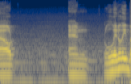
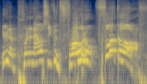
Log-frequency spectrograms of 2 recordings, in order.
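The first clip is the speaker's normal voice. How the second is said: high and loud, breaking into a laugh; furious rant; 10 semitones higher, 5 dB louder than usual. Real, not acted. Venting to a friend about the clerk, angry then laughing. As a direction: fume until it cracks into laughter.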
